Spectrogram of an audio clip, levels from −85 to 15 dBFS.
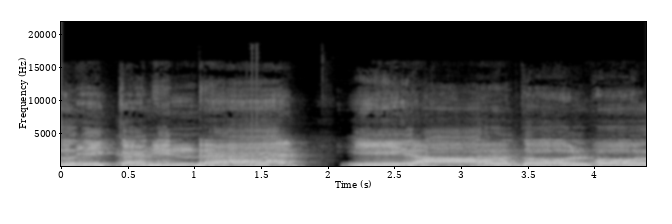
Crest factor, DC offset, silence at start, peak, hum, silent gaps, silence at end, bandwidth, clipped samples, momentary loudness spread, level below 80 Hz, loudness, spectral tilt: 10 dB; under 0.1%; 0 s; 0 dBFS; none; none; 0 s; 13.5 kHz; under 0.1%; 5 LU; -52 dBFS; -11 LUFS; -5.5 dB/octave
